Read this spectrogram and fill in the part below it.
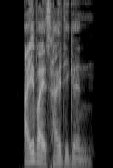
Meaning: inflection of eiweißhaltig: 1. strong genitive masculine/neuter singular 2. weak/mixed genitive/dative all-gender singular 3. strong/weak/mixed accusative masculine singular 4. strong dative plural
- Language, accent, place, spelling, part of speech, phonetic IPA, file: German, Germany, Berlin, eiweißhaltigen, adjective, [ˈaɪ̯vaɪ̯sˌhaltɪɡn̩], De-eiweißhaltigen.ogg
